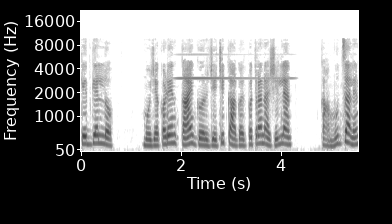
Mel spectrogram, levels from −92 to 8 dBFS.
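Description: Speech runs the whole clip with a dull, smeared quality and plainly audible codec damage: nothing comes through above 9.6 kHz, and sibilants carry a warbling, fizzy texture. This is likely AAC compression, and the sound fits AAC-LC at around 32 kbps. At that rate the encoder quantises each frame's frequency lines against a hearing model, lowers the cut-off, and either leaves gaps in the spectrum or fills bands with substitute noise. From 1.77 to 4.36 s a thin, steady whistle at 3 kHz sits behind the speech, roughly 20 dB below it, slowly swelling and fading. This is likely a feedback whistle: the loudspeaker-to-microphone loop hovers at the edge of instability, so one frequency keeps ringing at low level without building into a full howl.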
